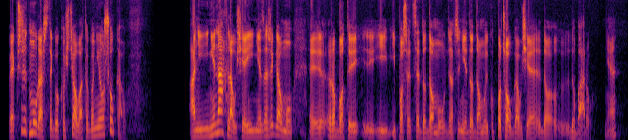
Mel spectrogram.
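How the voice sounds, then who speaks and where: This is a very clean recording with a silent background, featuring a man with a normal speaking voice at medium pitch. He talks at a moderate pace with lively intonation. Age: 50s. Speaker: pastor. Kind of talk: sermon.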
